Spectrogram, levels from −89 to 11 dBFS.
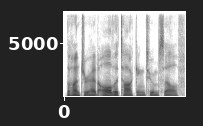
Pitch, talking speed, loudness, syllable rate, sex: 115 Hz, 195 wpm, -17 LUFS, 4.8 syllables/s, male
